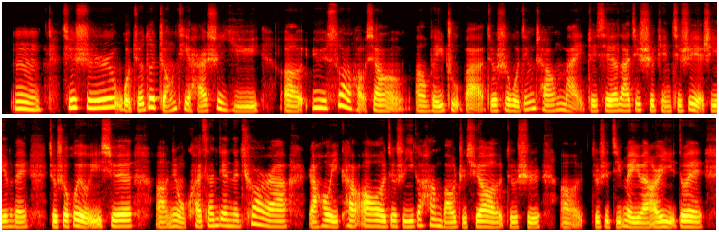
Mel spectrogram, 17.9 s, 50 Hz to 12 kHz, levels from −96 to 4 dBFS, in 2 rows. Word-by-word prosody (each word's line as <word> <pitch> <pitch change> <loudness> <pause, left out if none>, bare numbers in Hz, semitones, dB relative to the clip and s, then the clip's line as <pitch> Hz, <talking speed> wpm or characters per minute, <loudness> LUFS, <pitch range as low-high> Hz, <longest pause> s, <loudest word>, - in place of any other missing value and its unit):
嗯， 205 -4 +1 0.2
其 245 +1 +2
实 250 +1 +3
我 - - +2
觉 180 +1 +1
得 265 +5 +7
整 215 -5 -2
体 200 -4 -2
还 - - -2
是 165 +8 -2
以， 140 -7 -5 0.3
呃， 150 -2 +1
预 245 -1 +2
算 275 +2 +1
好 - - -4
像， 170 +6 -2
呃， 155 -1 -3
为 150 0 0
主 - - -3
吧。 - - -3
就 160 - 0
是 165 +1 -2
我 155 -2 +1
经 200 +8 -4
常 160 -6 -4
买 185 - -5
这 155 - -2
些 160 0 +2
垃 165 -2 +1
圾 180 - -2
食 170 -3 -1
品， 150 -2 -7
其 155 - -4
实 185 - +2
也 - - +4
是 155 - -3
因 160 +1 0
为， 155 +1 -1 0.2
就 160 - +3
是 170 - +3
会 175 +2 +5
有 165 - +6
一 - - 0
些， 175 0 +4 0.3
啊， 150 0 -2
那 175 - -3
种 155 -4 0
快 160 - -1
餐 185 +3 -2
店 185 -2 +1
的 170 -1 -3
券 240 +8 -2
儿 200 -6 +2
啊， 165 0 0 0.2
然 155 -1 0
后 175 -2 +3
一 155 - 0
看， 170 0 0
哦， 175 -2 +3
就 170 +2 -1
是 165 - -3
一 165 - +2
个 195 - -2
汉 190 -2 -4
堡， 145 0 0
只 150 - -6
需 165 - 0
要 155 -3 +3
就 150 0 -4
是 145 -1 -2 0.2
呃， 140 -1 -6
就 150 - -4
是 160 - -2
几 150 - -4
美 155 -4 +2
元 140 -1 +3
而 150 - +3
已 155 -2 +2
对。 160 -2 +3
165 Hz, 265 characters per minute, -23 LUFS, 155-185 Hz, 0.3 s, 得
